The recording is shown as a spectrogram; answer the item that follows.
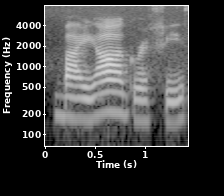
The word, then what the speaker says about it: biographies: Biographies. It's on the ah.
